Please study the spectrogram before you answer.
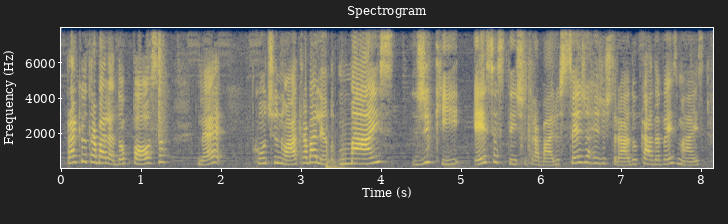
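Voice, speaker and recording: A Brazilian woman with a fairly high voice gives a radio interview from a studio as a labor inspector. She explains patiently and earnestly, leaning on key points. Faint music plays softly behind her. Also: lively intonation, moderate pace.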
